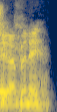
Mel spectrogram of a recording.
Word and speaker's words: hegemony: I mispronounce it every time. Hegemony. Is that correct? Hegemony.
